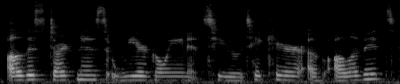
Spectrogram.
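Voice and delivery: usual speaking voice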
